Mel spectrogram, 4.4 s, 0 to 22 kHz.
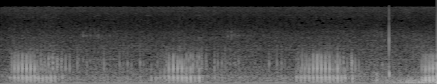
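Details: Domestic cat relaxing and doing his motor purrs: a steady, rumbling, pulsed purr in swells lasting about half a second, one every 1.4 seconds, with quiet breathing gaps between them and a brief faint click near the end.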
